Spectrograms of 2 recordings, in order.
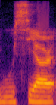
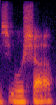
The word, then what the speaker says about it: Wuxia: didn't know until, or I pronounce it interchangeably, Wuxia and Wuxia, because the thing is,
